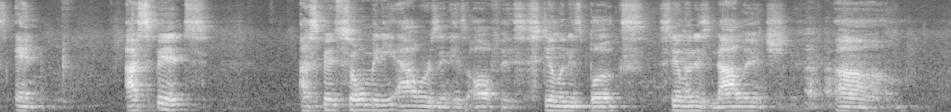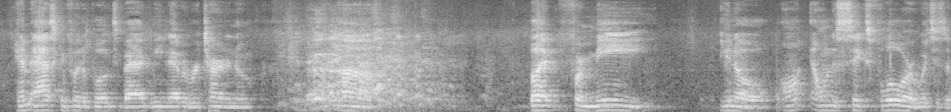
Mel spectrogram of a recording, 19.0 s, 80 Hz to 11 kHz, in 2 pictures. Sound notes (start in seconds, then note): 12.2 laughter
